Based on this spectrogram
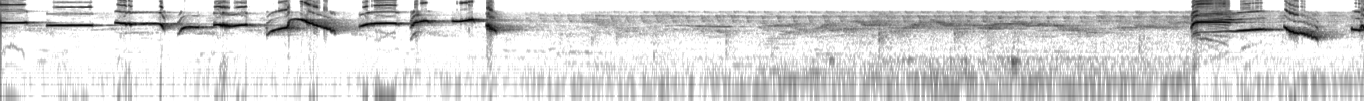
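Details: Oriental magpie-robin provoking song: two and a half seconds of quick whistled notes and looping slurs, a long near-silent gap with faint room noise, then a new burst of sharp, sweeping notes.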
